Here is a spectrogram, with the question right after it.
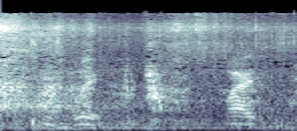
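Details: Owned dogs Legend, a male XL American Bully, and Smooch, a female American Bulldog hybrid, at bite sleeve training; three brief high whining yelps at half-second spacing over steady background noise and voices.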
